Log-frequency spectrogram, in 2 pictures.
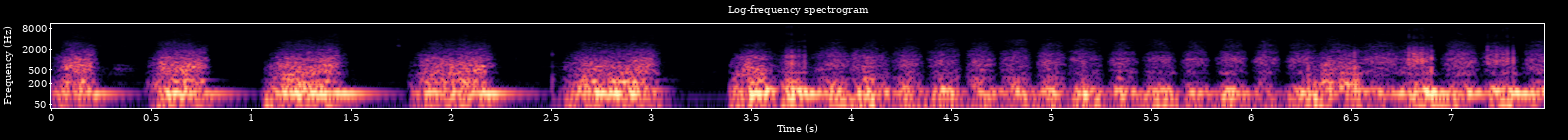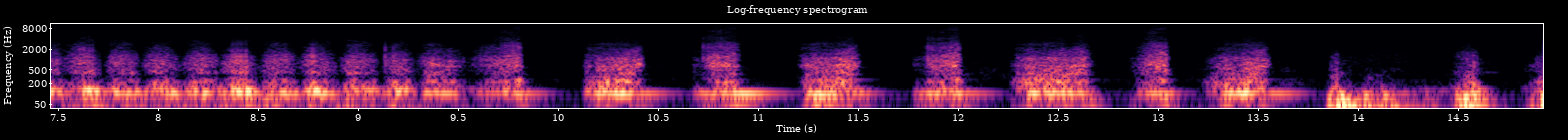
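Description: Both hands scratch and grip the sides of a black foam microphone windscreen with fingertips and short nails. Rhythmic bursts of close, muffled, low-heavy scratching give way to a steady stretch of dense rubbing in the middle, then return to short pulsed strokes.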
